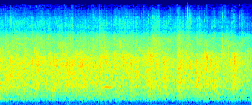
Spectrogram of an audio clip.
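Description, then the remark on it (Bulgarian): A church audience applauds during a sermon, a dense wash of many hands clapping steadily at an even level for several seconds with no voices rising above it. “О, ако ръкопляскаш, ръкопляскай, като че наистина вярваш в това, което проповядвам.”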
